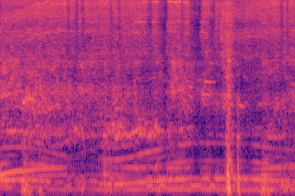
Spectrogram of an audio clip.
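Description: A lowrider car drifting in CarX Drift Racing online, with a loud continuous tire squeal and engine drone, a sharp burst of skidding near the end.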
